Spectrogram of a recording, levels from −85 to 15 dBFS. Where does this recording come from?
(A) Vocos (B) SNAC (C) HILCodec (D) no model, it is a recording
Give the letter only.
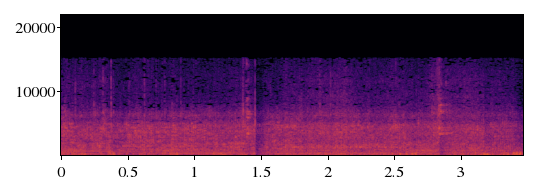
D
